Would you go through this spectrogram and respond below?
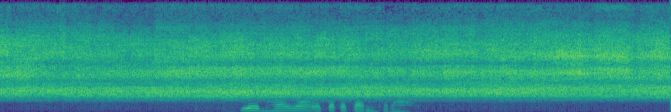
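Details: Cicadas keep up a dense, high, steady whine as a human voice speaks briefly in the middle, then the unbroken insect buzz continues alone.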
